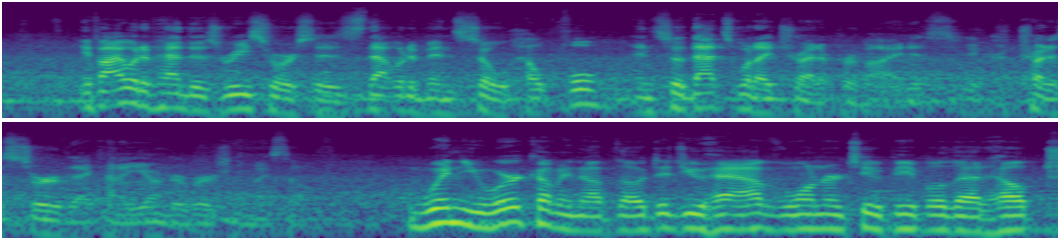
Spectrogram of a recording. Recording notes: Live from AHR Expo in Chicago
